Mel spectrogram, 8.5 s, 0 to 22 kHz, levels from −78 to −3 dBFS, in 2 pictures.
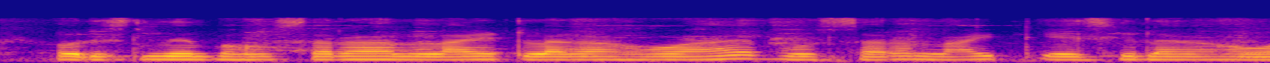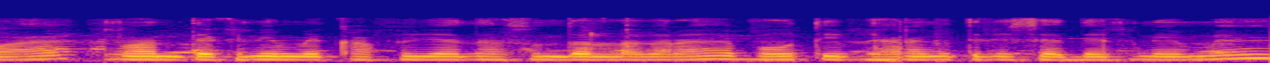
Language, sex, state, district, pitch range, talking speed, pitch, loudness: Hindi, male, Bihar, Kishanganj, 155-160 Hz, 220 wpm, 155 Hz, -17 LUFS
